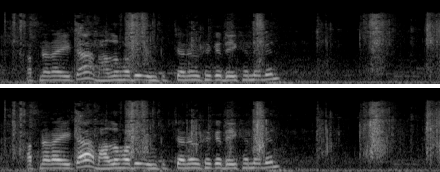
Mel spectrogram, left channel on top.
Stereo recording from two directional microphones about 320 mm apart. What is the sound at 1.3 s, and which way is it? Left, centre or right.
Speech, centre.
